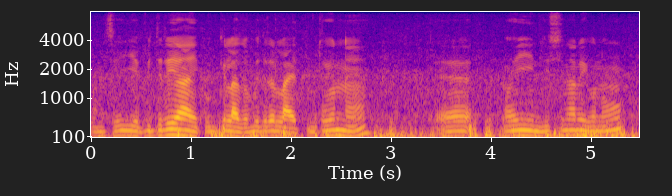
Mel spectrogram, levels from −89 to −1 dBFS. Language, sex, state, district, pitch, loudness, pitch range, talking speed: Chakma, male, Tripura, Dhalai, 115 Hz, -19 LUFS, 110-125 Hz, 175 wpm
